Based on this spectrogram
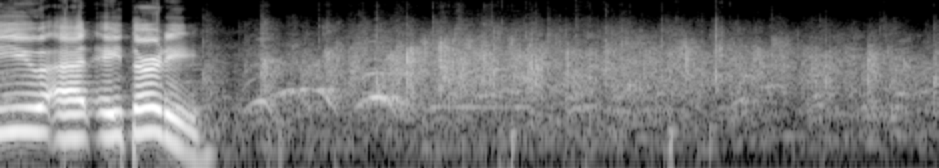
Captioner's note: applauding, cheering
